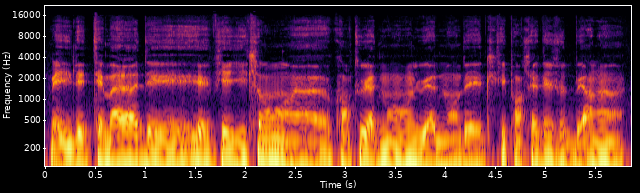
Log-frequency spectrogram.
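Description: Man, fairly low voice, radio guest, storytelling, restarts. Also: level tone, normal speed, darkish tone, a little hiss or hum. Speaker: guest speaker on history. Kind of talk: casual radio conversation.

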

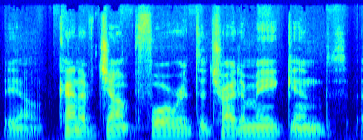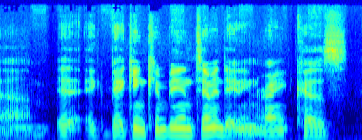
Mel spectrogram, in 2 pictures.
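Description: A man talking as an interview guest about his café, relaxed and rambling, with plenty of fillers and restarts. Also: on the low side, brisk, creaky. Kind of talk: casual interview chat.

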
